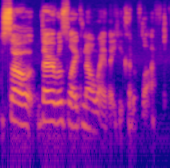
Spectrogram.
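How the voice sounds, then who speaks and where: A woman's voice: medium pitch, normal speed, pushed and bright. A young woman co-hosting a casual chat, rambling and self-deprecating as she recaps. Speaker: co-host.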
